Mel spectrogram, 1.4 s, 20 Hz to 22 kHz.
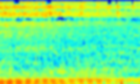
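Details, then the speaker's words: Shurflo 2088 water pump after silencing with flexible inlet and outlet hoses, self-priming: loud, steady low drone at a fixed pitch, no quieter than before. Loud pump noise. "It primed itself. But is it any quieter? Well, I don't think it's any quieter."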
